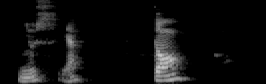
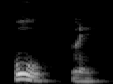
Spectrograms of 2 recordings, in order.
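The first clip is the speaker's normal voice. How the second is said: ordinary talk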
